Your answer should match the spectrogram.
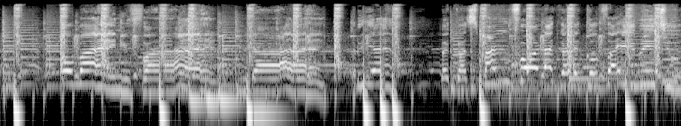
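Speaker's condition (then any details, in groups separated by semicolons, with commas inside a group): No condition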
